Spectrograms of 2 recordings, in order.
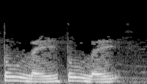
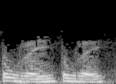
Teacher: ở ngoài Bắc là đa phần đọc chữ lị · Shown in: first take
